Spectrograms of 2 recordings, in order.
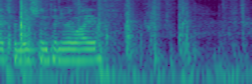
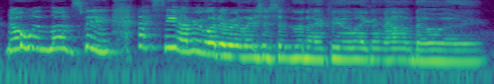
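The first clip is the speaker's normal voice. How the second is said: mock sobbing; 5 dB louder than usual. Mocking the person who wanted you crying alone. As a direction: play the lonely crybaby, overdone. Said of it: "they wanted you sobbing and crying and being like".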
